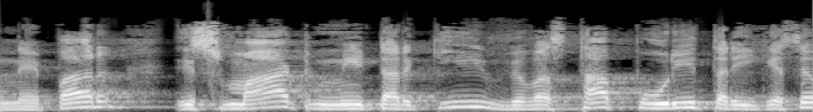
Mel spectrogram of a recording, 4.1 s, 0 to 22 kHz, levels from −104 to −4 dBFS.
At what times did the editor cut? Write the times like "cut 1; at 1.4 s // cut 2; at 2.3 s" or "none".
none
